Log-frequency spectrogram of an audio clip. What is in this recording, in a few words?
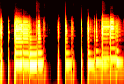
Funk Guitar; DIG IT; Zero G - Funk Guitar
